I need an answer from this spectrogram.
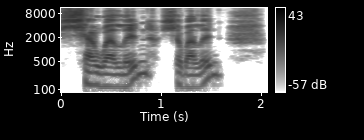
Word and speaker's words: Llywelyn: Its founder was a Welshman, and his last name was Llywelyn. And in Welsh culture, we say it's Llywelyn, and that double L makes a hy noise, hy.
